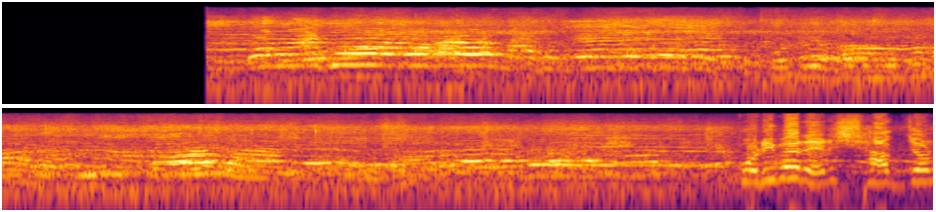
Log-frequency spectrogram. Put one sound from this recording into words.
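A middle-aged woman wails and sobs loudly close by.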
